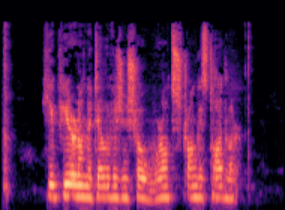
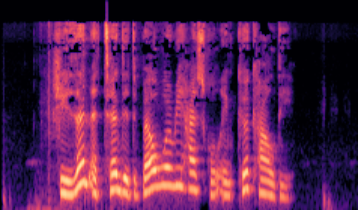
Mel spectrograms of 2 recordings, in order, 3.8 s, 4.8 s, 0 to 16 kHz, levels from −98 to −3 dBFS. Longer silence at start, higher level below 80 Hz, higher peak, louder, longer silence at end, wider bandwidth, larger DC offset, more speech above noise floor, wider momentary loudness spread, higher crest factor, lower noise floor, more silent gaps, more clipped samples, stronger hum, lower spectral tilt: second, 0.05 s vs 0.65 s; second, -68 dBFS vs -62 dBFS; second, -4 dBFS vs 0 dBFS; second, -22 LUFS vs -16 LUFS; second, 0.6 s vs 0.95 s; second, 11.5 kHz vs 13 kHz; neither; second, 30 dB vs 36 dB; about the same, 10 LU vs 12 LU; about the same, 18 dB vs 18 dB; about the same, -52 dBFS vs -52 dBFS; neither; neither; neither; about the same, -4 dB/octave vs -3.5 dB/octave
